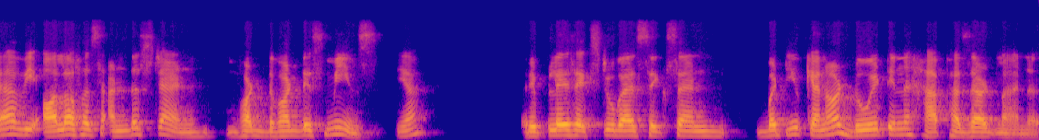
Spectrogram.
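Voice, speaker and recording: A man with an ordinary speaking voice talks at a fairly high pitch and moderate pace, his pitch varying in an ordinary way. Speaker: mathematics lecturer. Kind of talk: online lecture.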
